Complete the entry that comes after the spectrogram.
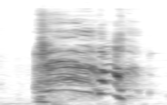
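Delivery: very high squealing laugh of delight; shrieking laugh. Real, not acted. Fan after a stunning goal, squealing laugh. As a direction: squeal with joy.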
